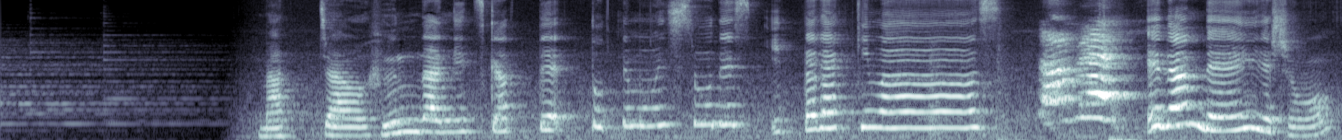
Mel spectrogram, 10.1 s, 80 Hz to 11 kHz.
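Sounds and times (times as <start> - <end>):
woman speaking: 1.9 - 7.6, 8.6 - 10.0.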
